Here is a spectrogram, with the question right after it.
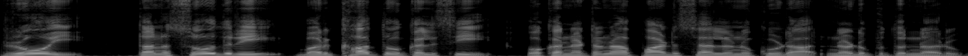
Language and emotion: Telugu, neutral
